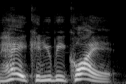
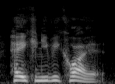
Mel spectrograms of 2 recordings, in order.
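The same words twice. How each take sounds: First: It is screamed at a loud volume. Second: It is said at a calm, normal volume. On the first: "They they scream" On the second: "like just say"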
